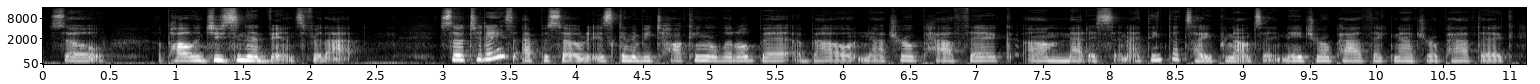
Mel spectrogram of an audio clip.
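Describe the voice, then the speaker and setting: A woman's voice: fairly high pitch, steady tone, fairly quick, vocal fry. A nineteen-year-old woman hosting a casual personal podcast, chatty and informal, sounding a little congested and stuffed up. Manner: chatty, informal, peppered with "like" and "you know". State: congested, slightly stuffed-up nose. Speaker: podcast host.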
